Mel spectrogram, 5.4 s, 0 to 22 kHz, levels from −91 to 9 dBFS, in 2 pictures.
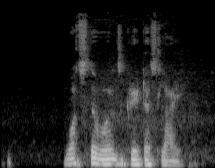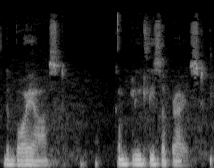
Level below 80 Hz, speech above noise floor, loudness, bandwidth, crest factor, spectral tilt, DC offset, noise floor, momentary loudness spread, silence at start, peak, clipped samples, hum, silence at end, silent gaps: -50 dBFS; 51 dB; -23 LUFS; 16 kHz; 18 dB; -7 dB/octave; under 0.1%; -72 dBFS; 12 LU; 0.1 s; -6 dBFS; under 0.1%; none; 0 s; none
